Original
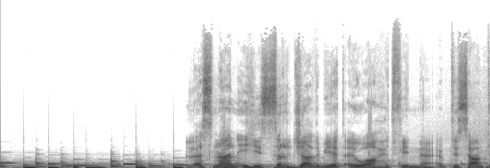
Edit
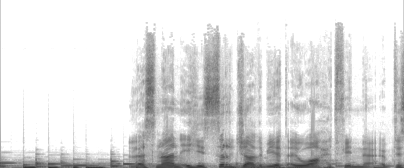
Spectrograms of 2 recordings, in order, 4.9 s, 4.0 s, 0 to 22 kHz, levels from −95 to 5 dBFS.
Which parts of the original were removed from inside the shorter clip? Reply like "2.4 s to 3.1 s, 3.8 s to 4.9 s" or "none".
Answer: 1.3 s to 1.9 s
